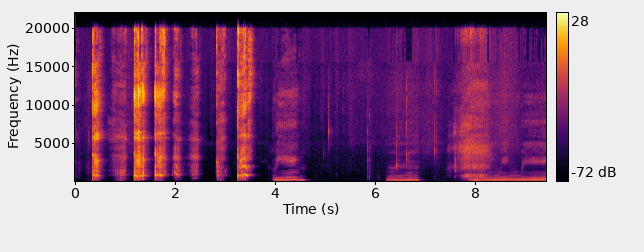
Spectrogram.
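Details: Baby boy: a rapid run of about eight short, harsh infant coughs followed by whimpering, fussy vocal sounds; a coughing fit.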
